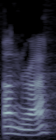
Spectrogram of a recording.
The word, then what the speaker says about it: UNRWA: The acronym is UNRWA. That's how it's pronounced. You don't pronounce the W.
